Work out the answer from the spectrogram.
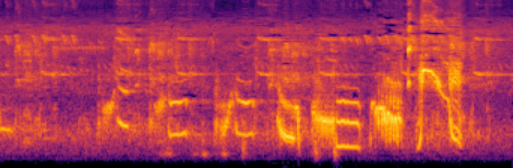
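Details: Recorded at Djuma, Bennett's woodpecker builds from softer notes to loud, reedy calls with bent and sweeping pitch, about two a second, over faint other birdsong.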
